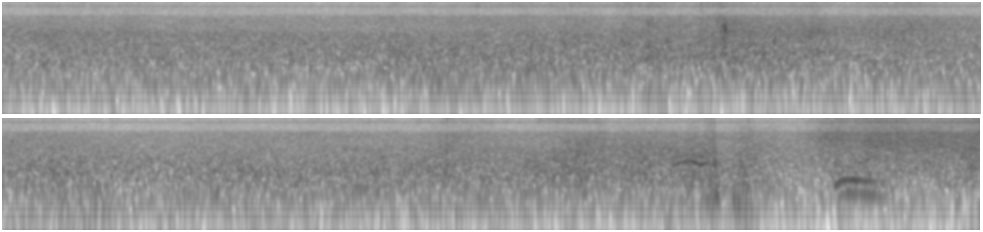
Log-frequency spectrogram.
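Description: Ocean surf at Tumok Beach in Agno, Pangasinan, washing steadily over large rocks, a continuous loud wash with wind buffeting the microphone and a brief exclamation from a person near the end.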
